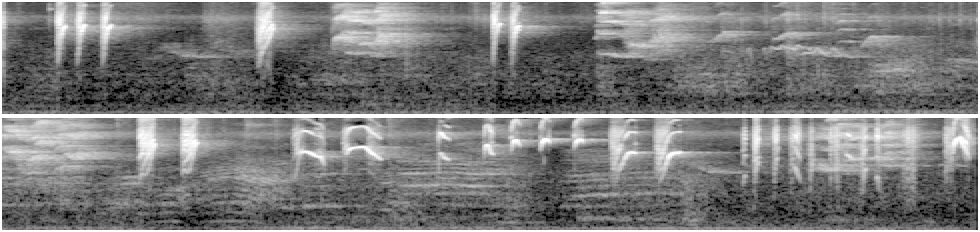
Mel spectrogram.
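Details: Lure recording of a sunbird singing with rolls and imitated phrases of crickets and other birds; high piercing ticks and short squeaky twitters scattered irregularly, with a low background hum throughout.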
